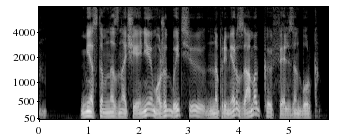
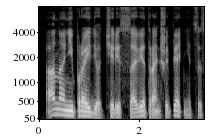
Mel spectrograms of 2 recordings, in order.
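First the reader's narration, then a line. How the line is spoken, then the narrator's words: Calm objection. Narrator (Russian): спокойно возразил Гондремарк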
